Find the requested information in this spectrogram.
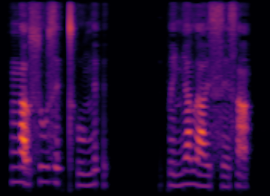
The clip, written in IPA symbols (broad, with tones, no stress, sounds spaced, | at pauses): ŋ a̰˦˨ ʊ̯ s u˦ z ɪ˦ ʔ tʰ u˨ ŋ ɪ˦ ʔ | p e˨ ɲ ä˦ l a˨ ɪ̯ s e˨ sʰ ã˦˨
